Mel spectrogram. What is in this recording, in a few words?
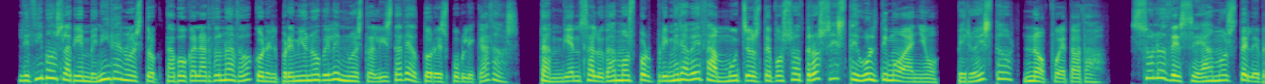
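Spanish Spain female upbeat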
